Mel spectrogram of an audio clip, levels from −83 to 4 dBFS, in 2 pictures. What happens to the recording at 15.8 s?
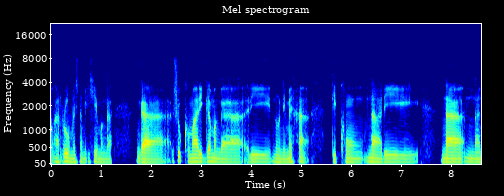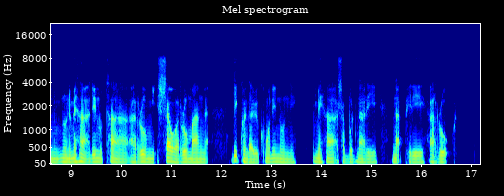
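At 15.8 s the speech sounds muffled, a little hoarse and faintly robotic, with the dull, boxed-in quality of a voice squeezed through a narrow channel. This is Opus voice compression, present for the whole clip rather than starting at that moment. The coder is running in its SILK linear-prediction mode at wideband, keeping content only up to about 8 kHz, and coding the excitation coarsely in 20 ms frames. The plainly audible damage fits a low rate of about 12 kbps.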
